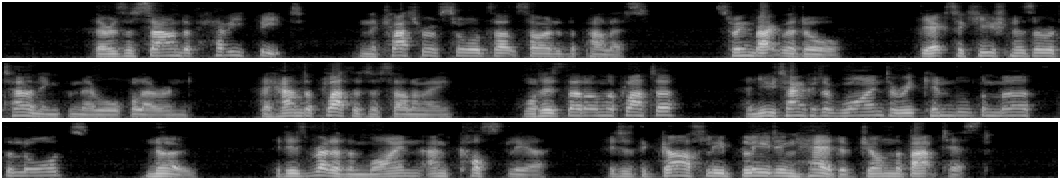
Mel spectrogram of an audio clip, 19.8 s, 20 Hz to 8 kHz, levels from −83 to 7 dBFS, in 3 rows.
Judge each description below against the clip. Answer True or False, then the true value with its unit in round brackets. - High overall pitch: False (155 Hz)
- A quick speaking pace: True (210 wpm)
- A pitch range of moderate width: False (5.7 semitones)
